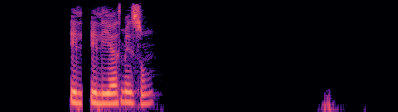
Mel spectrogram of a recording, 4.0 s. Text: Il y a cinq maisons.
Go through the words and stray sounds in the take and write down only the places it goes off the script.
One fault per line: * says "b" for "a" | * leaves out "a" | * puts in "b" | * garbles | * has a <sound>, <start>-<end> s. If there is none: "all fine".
* puts in "il"
* leaves out "cinq"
